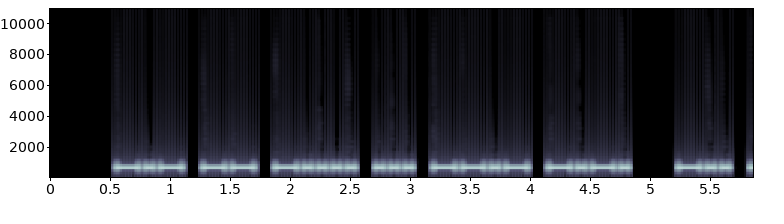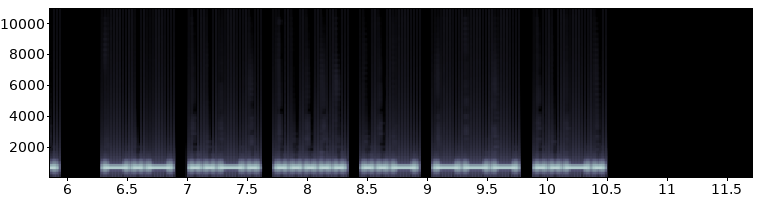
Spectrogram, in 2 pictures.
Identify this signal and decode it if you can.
Morse code, heard as a keyed tone, about 20 wpm, 700 Hz. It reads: KM6SQC DE KF5UOF
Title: USA Callsign DE Callsign - 6 Characters - 20wpm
